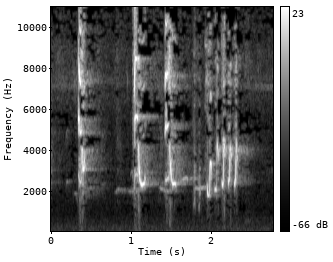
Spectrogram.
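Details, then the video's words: Cucak kombo training song for provoking quiet birds to respond: three sharp separate chirps with a thin whistle between, then a quick rattling trill of five notes. "MASTERAN CUCAK KOMBO - PANCINGAN MALAS BUNYI SEKALI DENGAR LANGSUNG NYAUT"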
